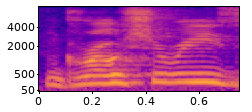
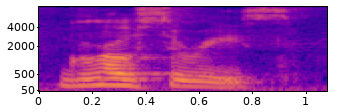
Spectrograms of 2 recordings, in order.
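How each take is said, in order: First: The first syllable does not sound like 'gross'. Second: The first syllable sounds like the word 'gross'. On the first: The speaker calls it wrong. "If you have been saying groceries, you're wrong" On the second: The speaker calls it right. "It's groceries"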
